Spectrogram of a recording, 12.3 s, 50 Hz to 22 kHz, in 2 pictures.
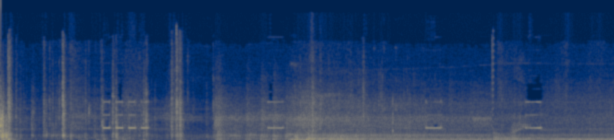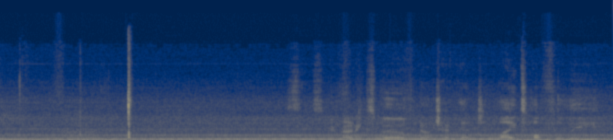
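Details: Nissan 350Z drift car after new MAF sensor install, checking for check-engine lights; cranks briefly, catches at once, settles into steady, even low idle with no stumble or miss; normal idle.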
